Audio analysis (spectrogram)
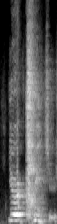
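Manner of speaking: loud contemptuous retort; spat. A narrator's reading. Sarah spitting an insult at the tribune. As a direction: spit it at him. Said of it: "Sarah spat at him".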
